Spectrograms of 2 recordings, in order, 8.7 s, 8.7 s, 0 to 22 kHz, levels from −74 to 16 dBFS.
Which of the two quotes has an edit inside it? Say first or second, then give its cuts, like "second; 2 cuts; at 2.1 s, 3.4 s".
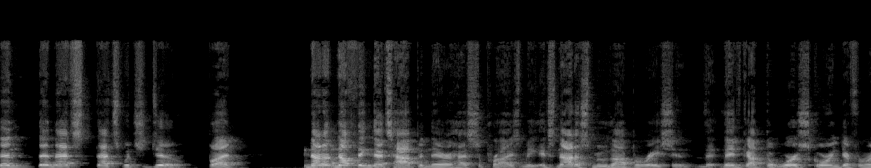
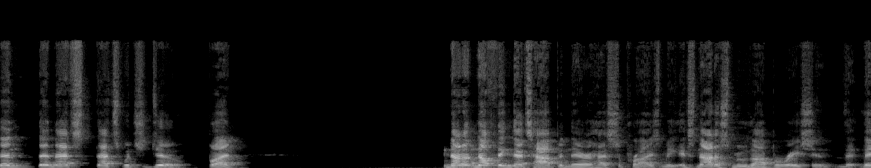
first; 1 cut; at 2.6 s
